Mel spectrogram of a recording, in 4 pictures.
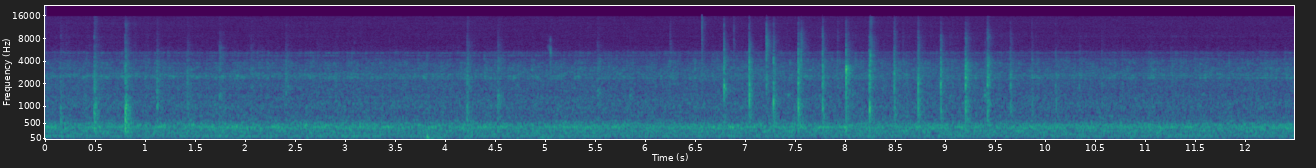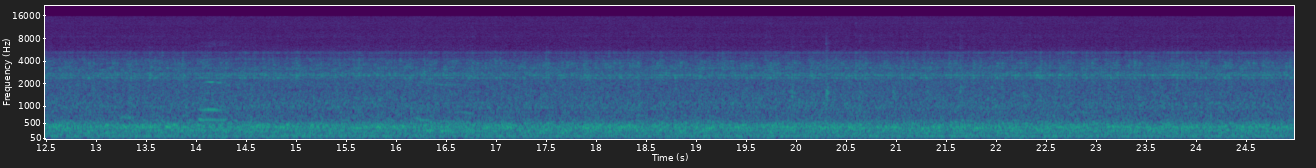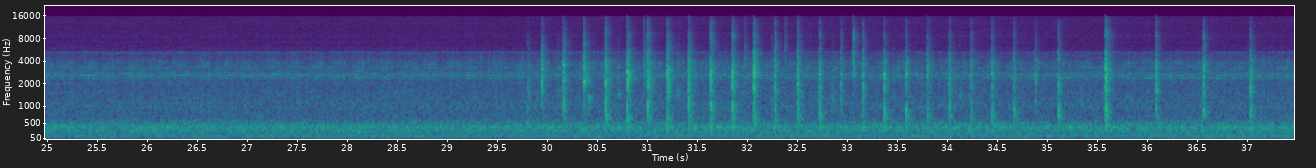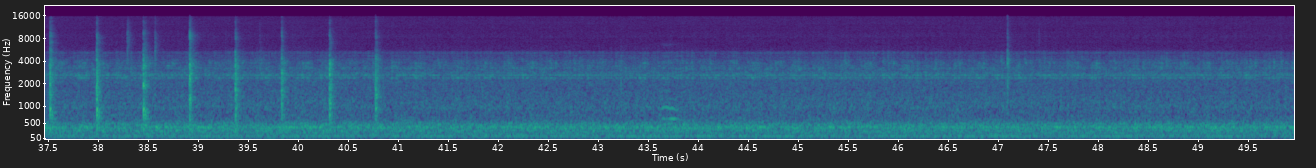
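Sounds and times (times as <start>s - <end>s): sharp hand claps: 0.0s - 2.6s, 6.2s - 10.6s, 29.8s - 40.9s
steady background hum: 0.0s - 49.9s.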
